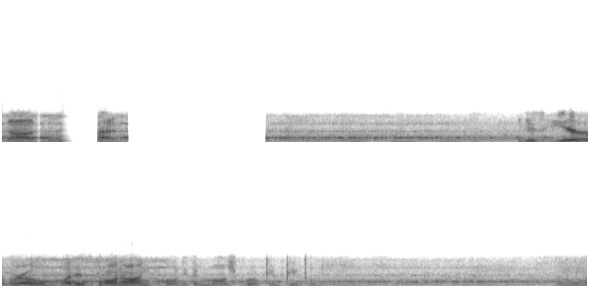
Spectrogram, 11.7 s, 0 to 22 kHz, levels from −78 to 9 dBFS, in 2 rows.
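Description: The clip is call audio carried over a WebRTC path, and its top end stops near 12 kHz, which fits Opus at around 20 kbps. Two short concealed packet losses come first, at 0.33 to 0.39 s and 0.43 to 0.47 s. In each, a few hundredths of a second never arrived. The receiver stretched the last sound to cover the hole, leaving a brief smear before the real audio resumes. From 0.59 to 0.97 s the sound turns into a fading synthetic continuation and then dead air for about 0.23 s. That pattern is most likely a long network dropout, with about 0.36 s of audio never played. From 1.25 to 2.64 s the audio cuts to silence, with no room tone at all. That points to an audio dropout to silence, where the input was lost for about 1.4 s and silence was written instead.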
